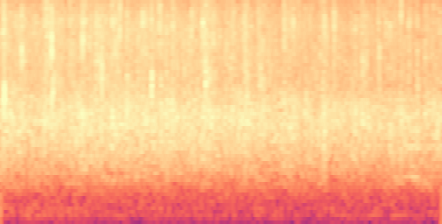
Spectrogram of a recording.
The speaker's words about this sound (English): Come on, clap your hands and thank God.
